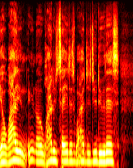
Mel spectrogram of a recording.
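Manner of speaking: heated, angry, very high-pitched yell. Showing how lashing out at a partner would sound: acting out angry yelling. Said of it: "getting angry and yelling like".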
